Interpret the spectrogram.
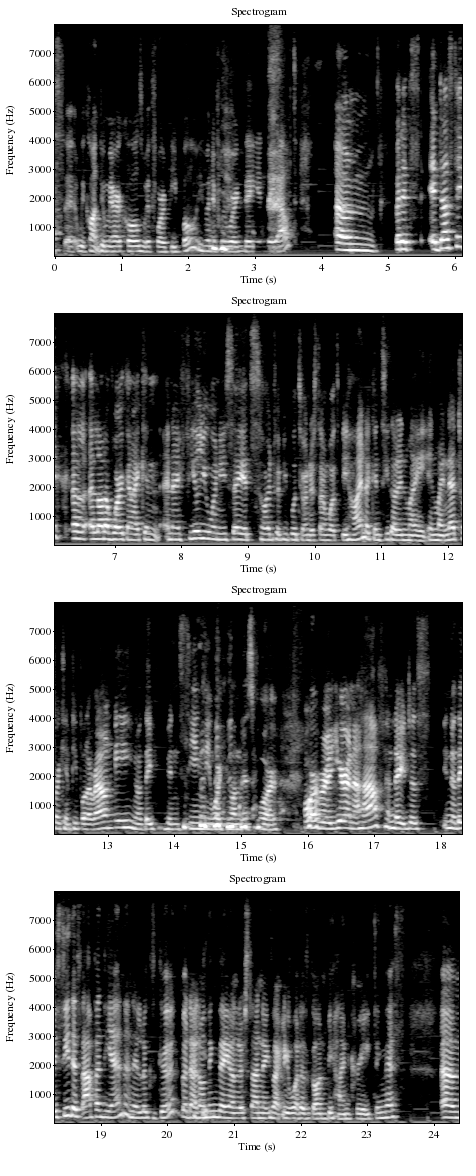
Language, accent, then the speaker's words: English; Monaco; moved away as an adult; also born or lived in United States; I come from Monaco, which is a small country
